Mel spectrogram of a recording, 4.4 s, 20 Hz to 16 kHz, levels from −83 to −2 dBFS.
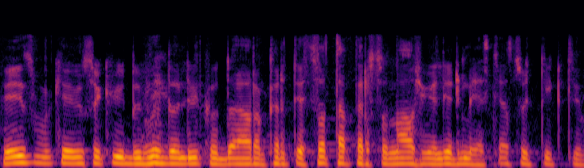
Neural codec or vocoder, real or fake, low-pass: codec, 16 kHz, 4 kbps, X-Codec, HuBERT features, trained on general audio; fake; 7.2 kHz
